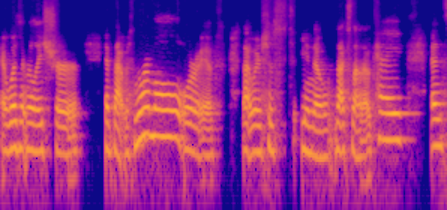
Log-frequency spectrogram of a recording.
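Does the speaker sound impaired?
Yes: cleft lip and palate; multiple surgeries on face and mouth.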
